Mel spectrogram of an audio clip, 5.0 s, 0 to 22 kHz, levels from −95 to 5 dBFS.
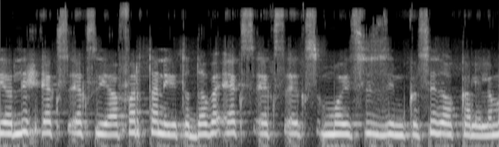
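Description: From start to finish the speech carries plainly audible Bluetooth SBC compression, likely from a starved bit pool, consistent with roughly 96 kbps. Treble drops out or flickers under gritty quantisation noise and aliasing.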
